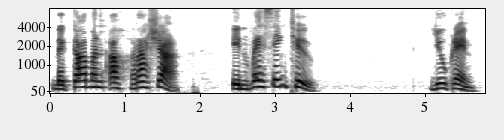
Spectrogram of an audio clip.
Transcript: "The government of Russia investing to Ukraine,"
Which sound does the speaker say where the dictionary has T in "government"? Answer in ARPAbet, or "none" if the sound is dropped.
none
